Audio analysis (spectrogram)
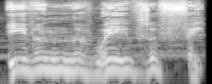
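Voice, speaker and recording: An actor playing a solemn, kindly old wizard sage in a fantasy game, speaking in grave, poetic, archaic phrases. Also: male voice, high-pitched, takes it slowly, slightly rough, soft background music, full character voice. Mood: poetic, fateful. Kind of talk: theatrical fantasy game acting.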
